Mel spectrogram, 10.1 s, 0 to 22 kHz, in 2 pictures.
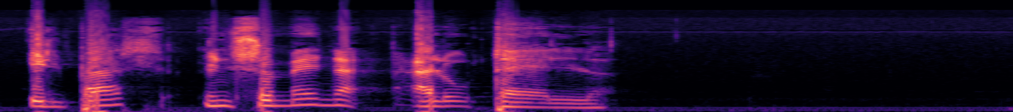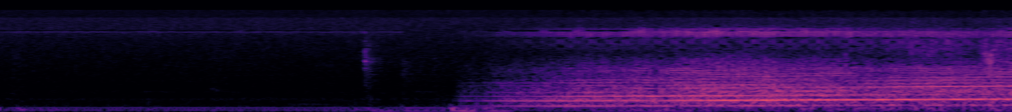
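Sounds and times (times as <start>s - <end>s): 
speech: 0.2s - 3.1s
car engine starting up and accelerating: 7.3s - 10.1s.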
